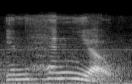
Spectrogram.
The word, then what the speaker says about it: Ingenio: And one of the most interesting incubators that I've been to is called Ingenio, I-N-G-E-N-I-O, which is the Spanish pronunciation of the word ingenious.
